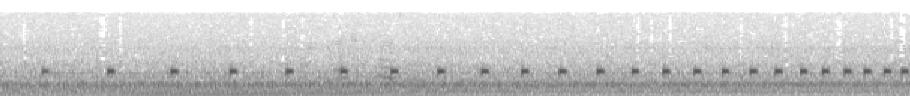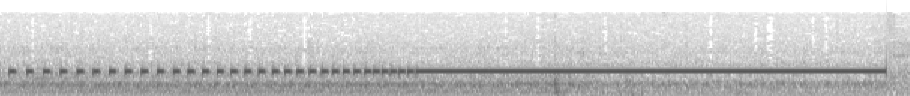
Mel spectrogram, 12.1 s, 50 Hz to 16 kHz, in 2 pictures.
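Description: BMW 320d reverse parking sensor beeping: single beeps at one pitch, a little over two a second at first, quickening steadily as the car backs toward an obstacle and merging into a continuous tone about nine seconds in, the sign that the obstacle is very close. The diesel engine idles underneath.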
